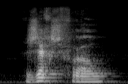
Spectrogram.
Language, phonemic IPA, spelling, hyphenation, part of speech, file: Dutch, /ˈzɛxs.frɑu̯/, zegsvrouw, zegs‧vrouw, noun, Nl-zegsvrouw.ogg
- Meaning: spokeswoman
